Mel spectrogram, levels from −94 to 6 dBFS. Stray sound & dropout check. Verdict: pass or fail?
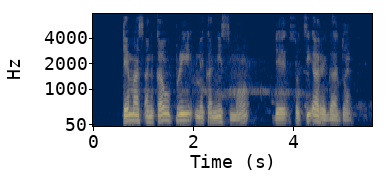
pass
